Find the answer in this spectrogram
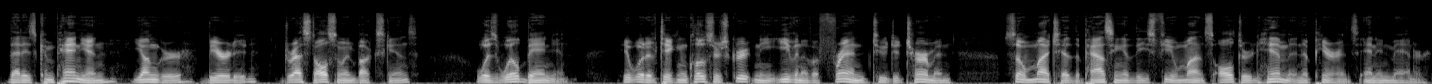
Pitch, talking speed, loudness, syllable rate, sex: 100 Hz, 170 wpm, -19 LUFS, 5.2 syllables/s, male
